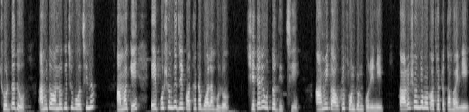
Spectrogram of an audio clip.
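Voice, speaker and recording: A defensive young groom who keeps insisting, read by a woman narrating a serial. The voice stays high and mellow. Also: animated, fast, no echo.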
